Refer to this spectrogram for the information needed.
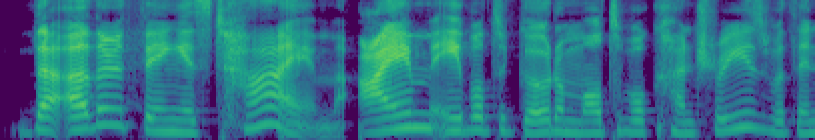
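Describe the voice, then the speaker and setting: Energetic and animated, a woman with an American accent speaks at a medium pitch and moderate pace in a bright, sharp tone on a very clean recording with a silent background. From Los Angeles, US. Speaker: tech community founder and podcaster. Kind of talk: interview conversation. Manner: energetic, animated.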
